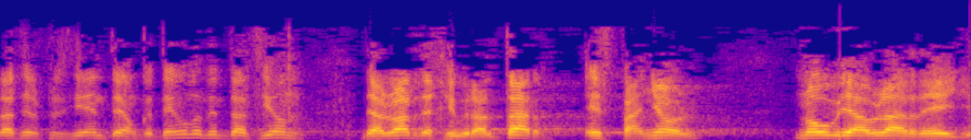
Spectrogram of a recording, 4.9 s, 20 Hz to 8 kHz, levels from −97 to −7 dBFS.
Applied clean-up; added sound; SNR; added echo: none; none; none; none.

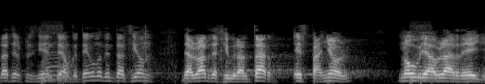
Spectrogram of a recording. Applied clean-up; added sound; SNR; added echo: none; Drill; 15 dB; none.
